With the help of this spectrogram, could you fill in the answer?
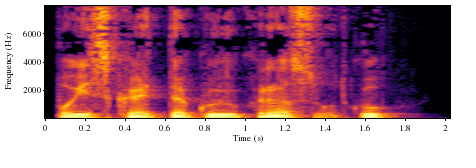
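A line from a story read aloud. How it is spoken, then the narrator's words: Thug's sincere growl. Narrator (Russian): Честно прорычал один из громил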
